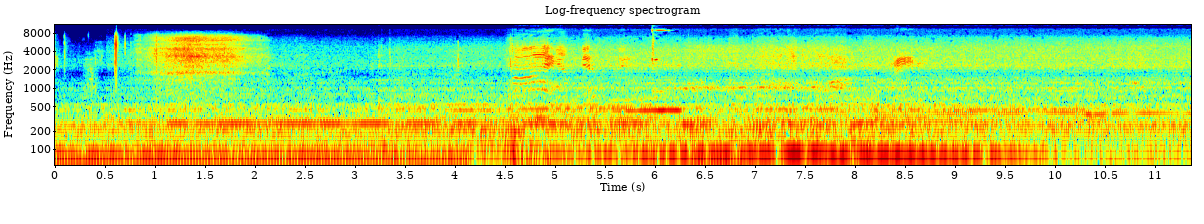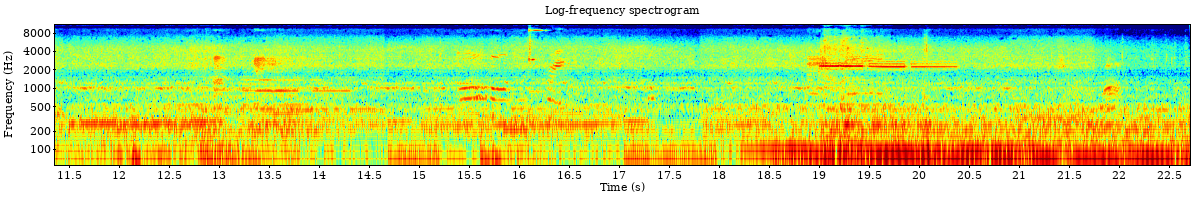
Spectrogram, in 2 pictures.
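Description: Steady low engine drone of a car driving in Grand Theft Auto III, rising and falling slightly over time, with someone talking over it throughout.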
